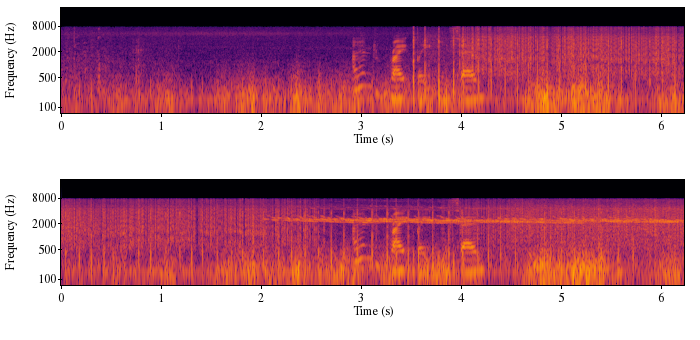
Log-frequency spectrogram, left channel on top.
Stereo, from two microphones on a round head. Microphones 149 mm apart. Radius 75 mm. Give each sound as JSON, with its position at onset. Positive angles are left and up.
{"t": 2.9, "sound": "a woman speaking", "side_deg": -5}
